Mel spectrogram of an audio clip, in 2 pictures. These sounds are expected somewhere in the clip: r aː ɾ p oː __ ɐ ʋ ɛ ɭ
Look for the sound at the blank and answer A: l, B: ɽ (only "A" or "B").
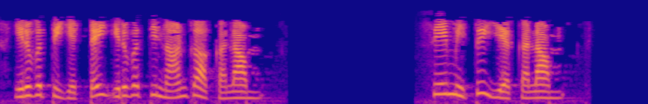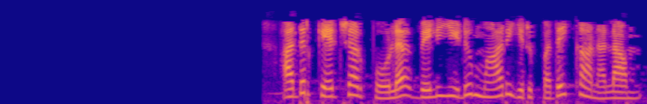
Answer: A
